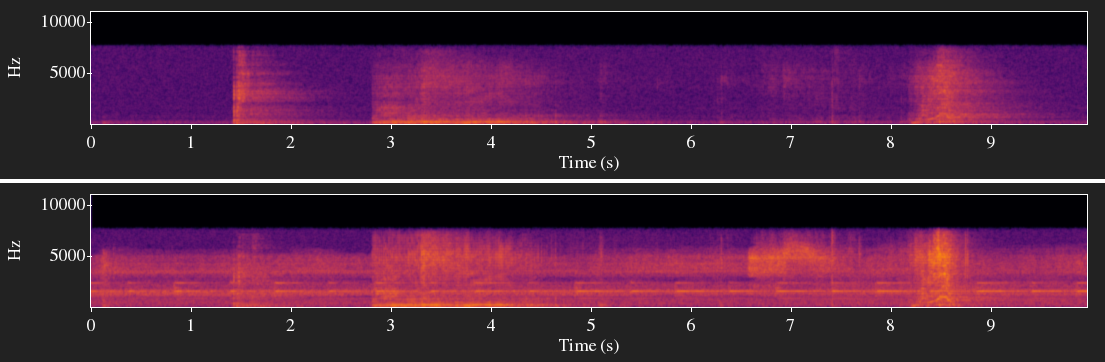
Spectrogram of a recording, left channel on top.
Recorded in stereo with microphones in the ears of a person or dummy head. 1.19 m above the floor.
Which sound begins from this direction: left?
Writing, at 1.4 s.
